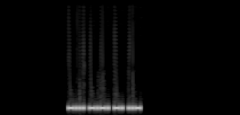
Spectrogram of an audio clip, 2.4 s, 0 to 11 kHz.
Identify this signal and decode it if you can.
Morse code, heard as a keyed tone, about 62 wpm, 700 Hz. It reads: BCNU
